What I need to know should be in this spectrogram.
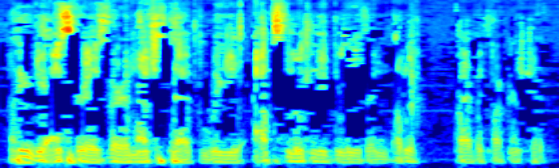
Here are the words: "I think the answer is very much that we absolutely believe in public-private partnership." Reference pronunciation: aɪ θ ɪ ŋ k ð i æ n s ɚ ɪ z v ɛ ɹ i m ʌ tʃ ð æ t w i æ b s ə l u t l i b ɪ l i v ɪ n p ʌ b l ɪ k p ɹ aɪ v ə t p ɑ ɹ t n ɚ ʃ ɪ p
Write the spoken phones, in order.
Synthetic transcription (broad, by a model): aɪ θ ɪ ŋ k ð i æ s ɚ ɪ z v ɛ ɹ i m ʌ tʃ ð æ t w i æ b s ə l u t l i b ɪ l i v ɪ n p ʌ b l ɪ k p ɹ aɪ v ə t p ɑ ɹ t n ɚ ʃ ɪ p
